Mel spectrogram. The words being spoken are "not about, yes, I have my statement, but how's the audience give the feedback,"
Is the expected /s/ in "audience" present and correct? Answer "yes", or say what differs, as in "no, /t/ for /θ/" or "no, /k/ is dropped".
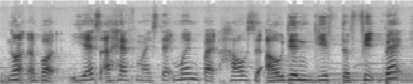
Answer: no, /s/ is dropped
